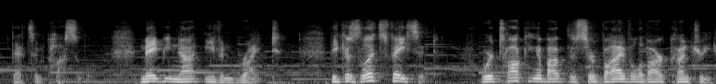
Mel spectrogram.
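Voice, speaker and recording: Radio play journalist, played by a man: sincere, troubled, mid-range voice, deliberate delivery, faint score. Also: mid-range voice, close to an everyday voice. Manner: earnest, deliberate. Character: earnest, troubled male journalist, loyal friend. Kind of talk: audio drama acting and narration.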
